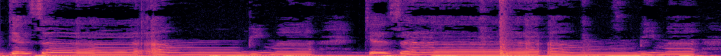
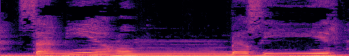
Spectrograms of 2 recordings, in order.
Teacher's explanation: Selanjutnya contohnya tanwin bertemu dengan ba adalah jaza'an bima, jaza'an bima. Jadi tanwinnya bertemu dengan ba diganti suaranya menjadi mim. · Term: iklab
